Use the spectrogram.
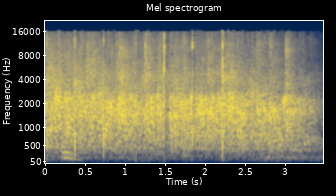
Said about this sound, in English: Who came in the XJS, by the way? Yes. I salute you, sir. Look at that, a round of applause.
